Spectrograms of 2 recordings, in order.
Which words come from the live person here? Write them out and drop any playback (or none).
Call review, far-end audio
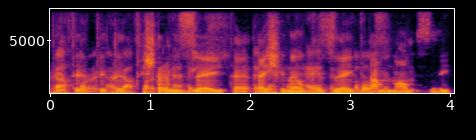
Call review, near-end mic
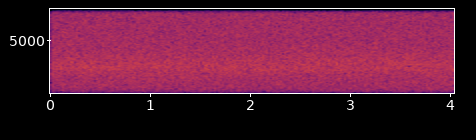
none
